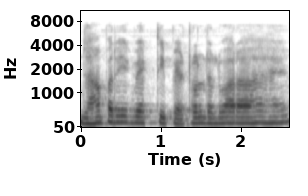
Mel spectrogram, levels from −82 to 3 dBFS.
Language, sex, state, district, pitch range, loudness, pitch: Hindi, male, Bihar, Saharsa, 155-165 Hz, -23 LUFS, 160 Hz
